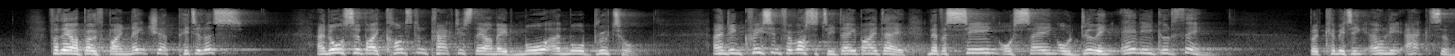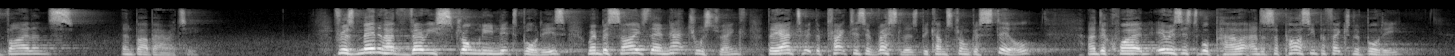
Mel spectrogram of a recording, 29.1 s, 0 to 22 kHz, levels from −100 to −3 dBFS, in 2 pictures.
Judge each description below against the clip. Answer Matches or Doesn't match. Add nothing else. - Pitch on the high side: Matches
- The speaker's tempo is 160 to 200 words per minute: Matches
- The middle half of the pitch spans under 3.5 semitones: Doesn't match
